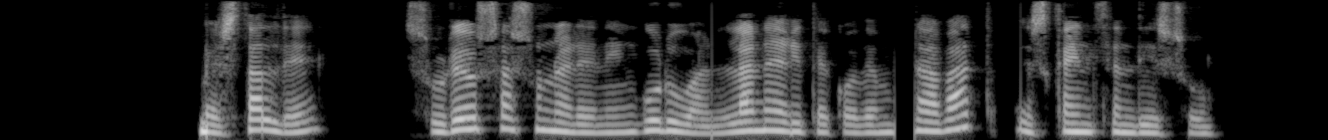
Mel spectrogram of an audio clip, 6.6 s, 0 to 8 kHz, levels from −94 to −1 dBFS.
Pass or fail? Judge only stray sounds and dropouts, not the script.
fail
